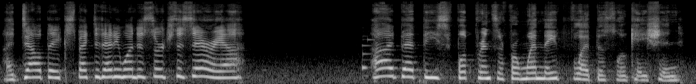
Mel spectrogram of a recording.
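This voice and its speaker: A woman voicing a gentle, analytical non-human detective who reasons aloud, in video game dialogue. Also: high voice, moderate pace, a little hiss or hum, natural voice. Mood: thoughtful. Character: young female Melusine detective, analytical, gentle. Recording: game audio with soft music.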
